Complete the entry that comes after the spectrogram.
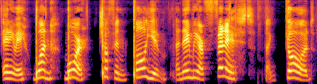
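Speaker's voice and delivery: slow, emphatic, word by word; fed up. Real, not acted. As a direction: punch each word with weary relief. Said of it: "I'm sick of this".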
